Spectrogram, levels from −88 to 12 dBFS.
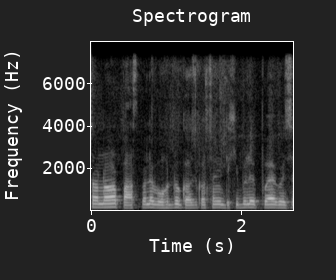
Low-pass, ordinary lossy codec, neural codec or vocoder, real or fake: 7.2 kHz; none; none; real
